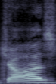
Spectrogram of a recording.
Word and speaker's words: Jauz: My song is Goodies by, I think it's pronounced Jaws, J-A-U-Z. – J-A-U-Z? – Yep.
